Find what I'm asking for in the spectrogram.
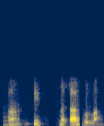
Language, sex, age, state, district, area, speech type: Urdu, female, 30-45, Uttar Pradesh, Gautam Buddha Nagar, rural, conversation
